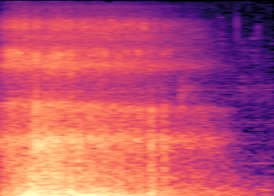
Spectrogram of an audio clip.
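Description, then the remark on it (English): A boy breathes heavily through the mouth, a single loud, raspy, slightly snore-like breath that gradually fades away; no one speaks. “So this kid's just breathing through his mouth. Yeah, he's breathing really heavy.”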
